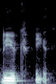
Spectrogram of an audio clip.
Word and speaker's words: Ryuk: Yeah, Ryuk.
